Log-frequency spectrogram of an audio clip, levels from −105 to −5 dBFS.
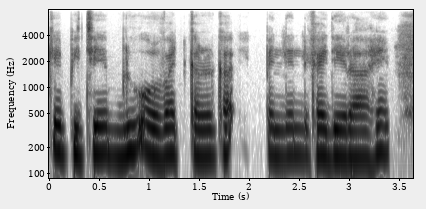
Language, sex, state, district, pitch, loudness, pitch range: Hindi, male, Arunachal Pradesh, Longding, 165 Hz, -15 LUFS, 160-175 Hz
